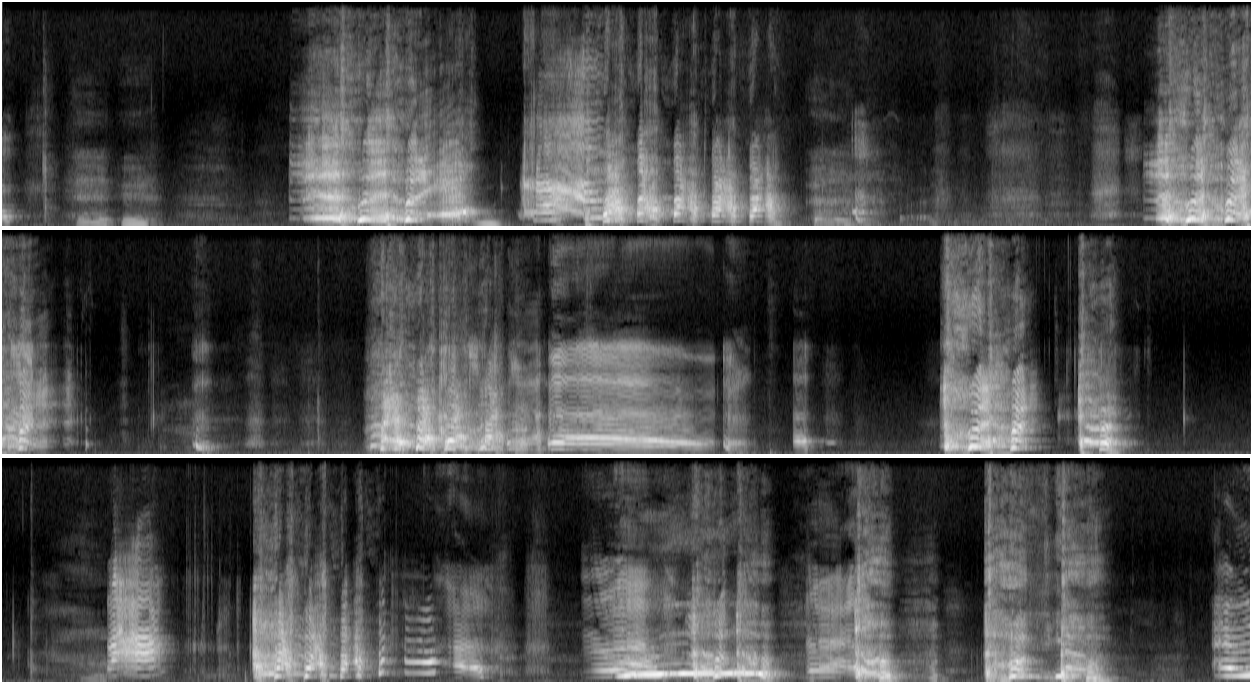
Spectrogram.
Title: A baby laughing on her brother's cough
